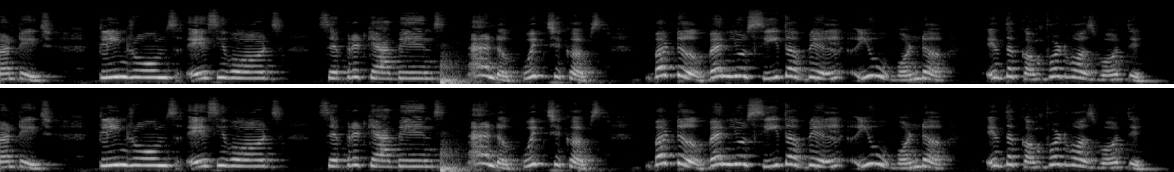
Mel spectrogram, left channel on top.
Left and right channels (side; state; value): both; identical; correlation 1.00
